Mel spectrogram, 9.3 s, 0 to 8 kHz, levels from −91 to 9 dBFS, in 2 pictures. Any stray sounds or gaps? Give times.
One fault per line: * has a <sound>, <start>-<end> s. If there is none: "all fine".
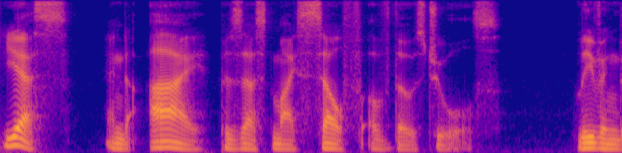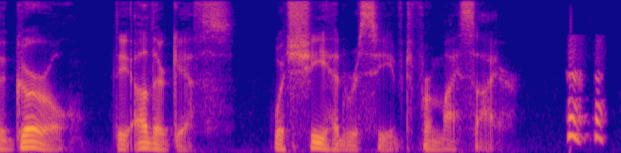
* has a laugh, 8.9-9.2 s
